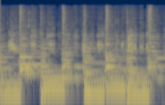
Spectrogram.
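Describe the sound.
A puppy barks and yips while playing, a rapid, evenly spaced series of short, loud, high calls.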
